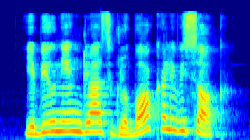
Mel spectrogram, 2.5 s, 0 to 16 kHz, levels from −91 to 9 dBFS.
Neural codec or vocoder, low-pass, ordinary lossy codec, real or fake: none; 10.8 kHz; AAC, 48 kbps; real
